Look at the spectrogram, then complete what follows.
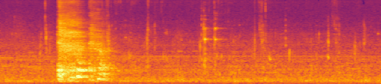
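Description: A short, loud vocal burst like a cough about a second in, then soft scattered clicks of chopsticks and spoons on bowls and chewing at a hotpot meal.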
